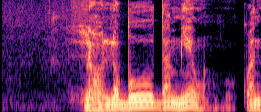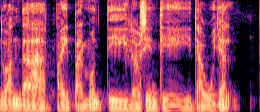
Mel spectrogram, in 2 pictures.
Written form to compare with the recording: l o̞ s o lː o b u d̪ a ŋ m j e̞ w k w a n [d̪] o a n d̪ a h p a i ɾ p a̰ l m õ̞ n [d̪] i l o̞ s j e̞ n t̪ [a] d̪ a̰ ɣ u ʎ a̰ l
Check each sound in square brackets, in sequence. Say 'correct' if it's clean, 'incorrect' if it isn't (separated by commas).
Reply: correct, incorrect, incorrect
